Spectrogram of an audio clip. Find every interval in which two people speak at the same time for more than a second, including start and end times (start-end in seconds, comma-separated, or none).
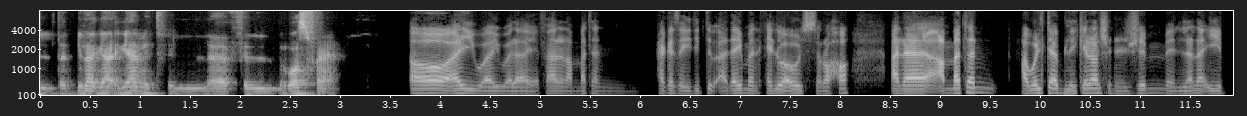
none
